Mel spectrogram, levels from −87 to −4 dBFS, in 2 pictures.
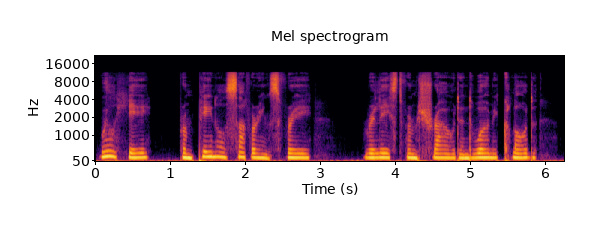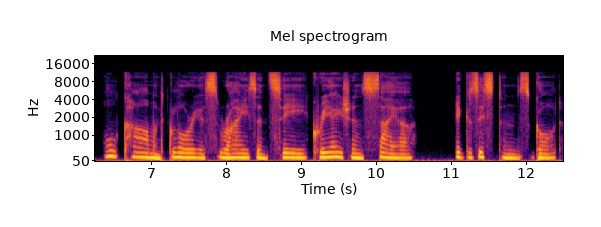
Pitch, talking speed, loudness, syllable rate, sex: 165 Hz, 105 wpm, -18 LUFS, 3.3 syllables/s, female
